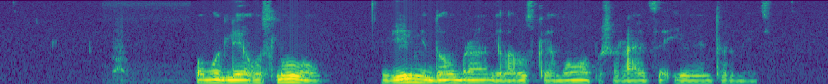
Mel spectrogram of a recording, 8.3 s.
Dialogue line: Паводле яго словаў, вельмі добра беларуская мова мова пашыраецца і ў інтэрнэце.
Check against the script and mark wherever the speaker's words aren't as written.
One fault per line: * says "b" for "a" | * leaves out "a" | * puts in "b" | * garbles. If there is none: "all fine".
* leaves out "мова"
